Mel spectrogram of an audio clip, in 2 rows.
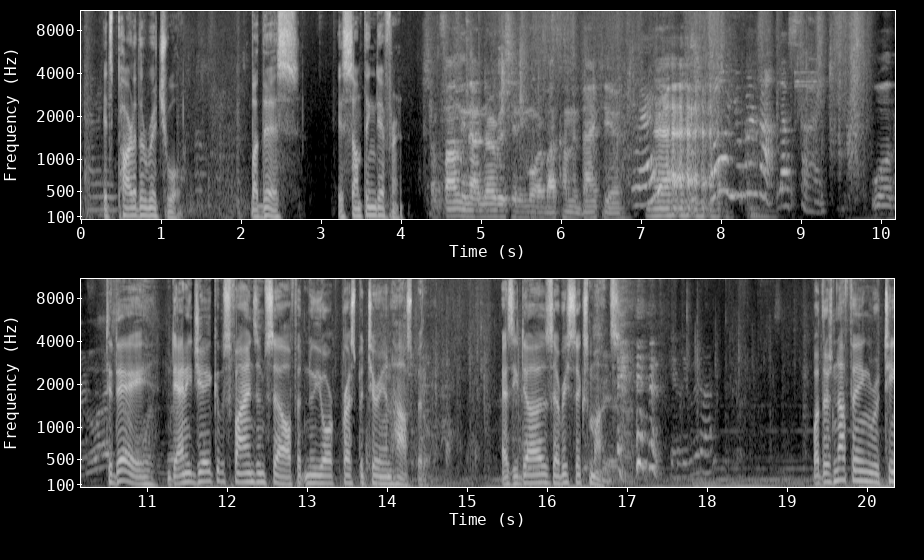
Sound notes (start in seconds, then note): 7.0 laughs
